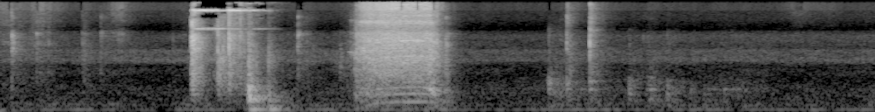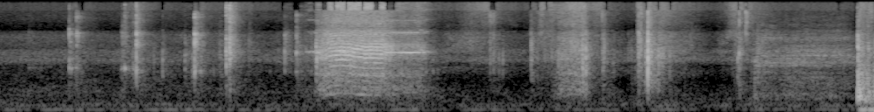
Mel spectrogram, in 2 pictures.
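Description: A hand screwdriver tightening self-tapping screws into a guitar body, a few short bursts of squeaky turning and ratcheting separated by quiet pauses, close and fairly faint.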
